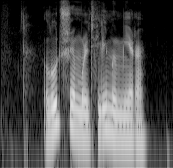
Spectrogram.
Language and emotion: Russian, neutral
